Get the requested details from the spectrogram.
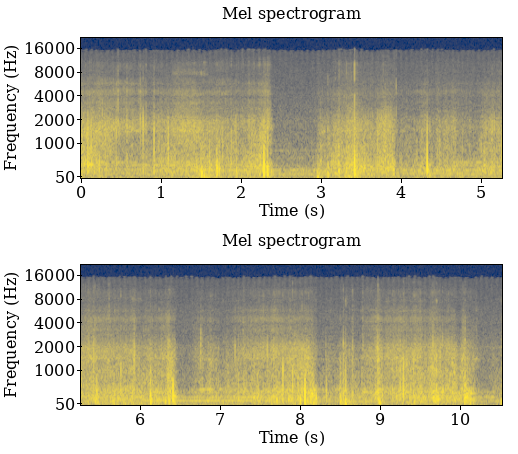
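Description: A folded, soft, bunched white fluffy cotton terry cloth towel is held up and scratched with long acrylic nails using both hands. It gives a quiet, dense, scratchy rustle in bursts with brief lulls, punctuated by a few sharp little clicks from the nails.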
